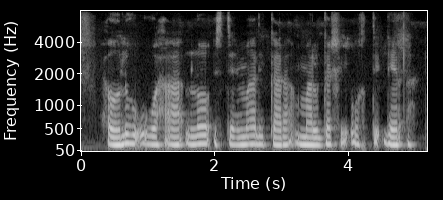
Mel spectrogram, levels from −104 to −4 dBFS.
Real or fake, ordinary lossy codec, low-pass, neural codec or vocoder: real; none; none; none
